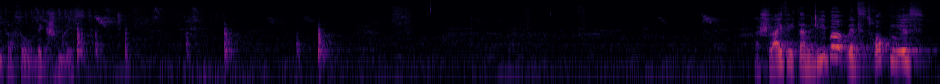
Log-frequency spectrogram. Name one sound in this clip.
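A paintbrush swishes softly across wood.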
